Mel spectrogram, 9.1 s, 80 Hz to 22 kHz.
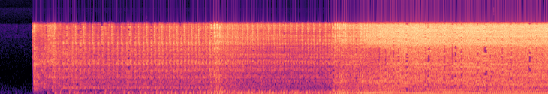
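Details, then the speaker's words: Rebuilt Kohler Magnum M18 single from a Cub Cadet 1882 on a test stand after first start: fires right up within a second, then settles into a steady, even beat that picks up smoothly; sounds healthy. "here it is in all its glory fire's right up man"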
